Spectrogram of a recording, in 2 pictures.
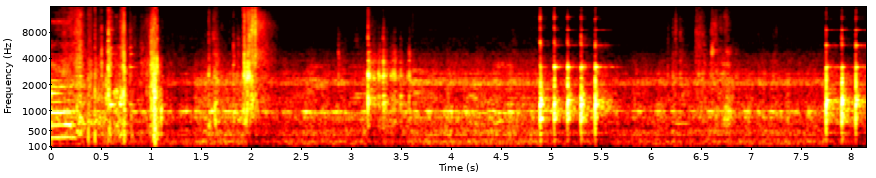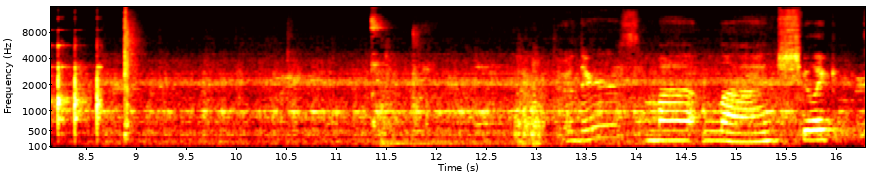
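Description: A table knife clinking against a ceramic bowl as hummus is scraped off it: scattered clicks at first, then two quick runs of light taps, about a third of the way in and again about halfway.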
